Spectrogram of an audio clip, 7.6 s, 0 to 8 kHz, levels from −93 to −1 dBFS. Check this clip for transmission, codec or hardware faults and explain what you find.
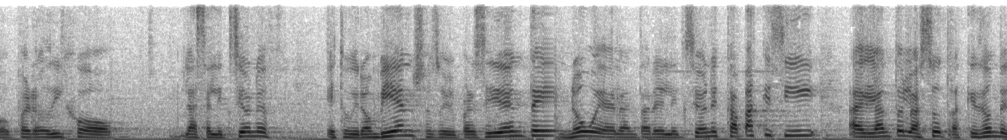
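Two transmission faults stand out, both from packets that failed to arrive, and both fall where the audio was passing through a call codec whose bandwidth stops at 8 kHz, which fits G.722.

From 3.80 to 3.84 s there is a brief smear, a wobble where the sound should move on cleanly. This is short concealed packet loss: about 20 ms of audio never reached the decoder in time, so the receiver extended the preceding sound for roughly 21 ms to cover the hole and then crossfaded back into the real signal.

From 4.08 to 4.17 s the sound hangs and dies away rather than continuing, then picks up again further along with a piece skipped. That is a burst of packet loss: about 80 ms went missing in a row, longer than concealment can hide. The receiver synthesised about 74 ms by repeating the last sound while fading it down, so the gap comes out as a decaying hold, and whatever fell inside it is gone.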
